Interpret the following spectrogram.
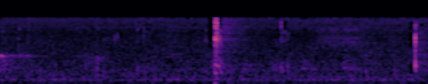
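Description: A toddler eating small pasta by hand: a brief high squeak at the start, then a single sharp click about a second in.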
